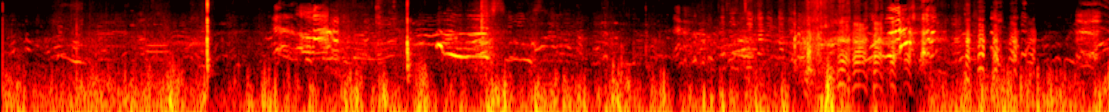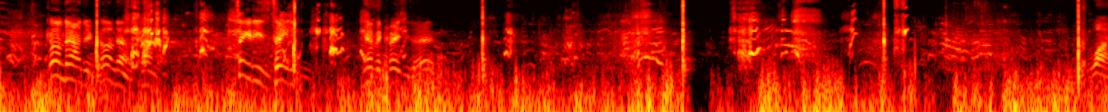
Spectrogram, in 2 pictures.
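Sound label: dad with child playing on swings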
